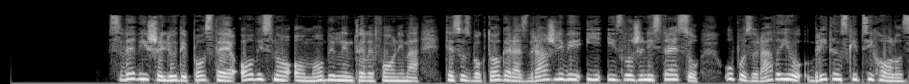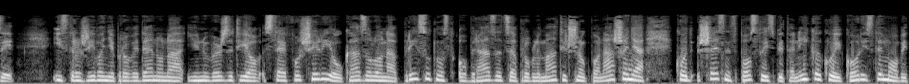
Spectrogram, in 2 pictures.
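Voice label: croatian, female voice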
